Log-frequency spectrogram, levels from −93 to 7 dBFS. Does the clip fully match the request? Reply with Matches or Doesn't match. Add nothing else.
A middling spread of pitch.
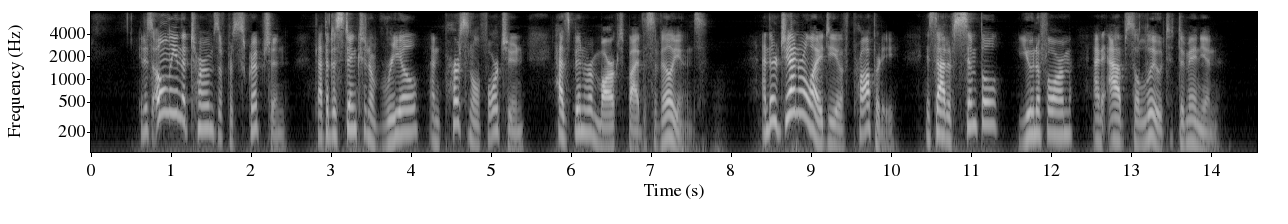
Doesn't match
